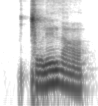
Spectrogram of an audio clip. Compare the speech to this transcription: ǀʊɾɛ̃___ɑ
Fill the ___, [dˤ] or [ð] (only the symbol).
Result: ð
